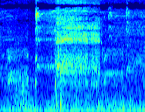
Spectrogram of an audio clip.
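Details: Rainbow lorikeet giving a single harsh, raspy screech lasting under a second, broad and noisy, preceded and followed by a few short clicks and a steady low hum.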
